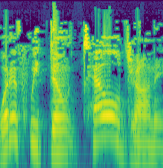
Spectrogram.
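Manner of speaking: slow, loud, drawn-out, dawning-idea tone.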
